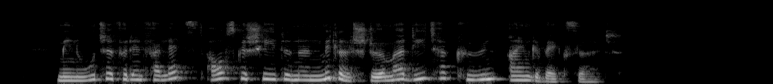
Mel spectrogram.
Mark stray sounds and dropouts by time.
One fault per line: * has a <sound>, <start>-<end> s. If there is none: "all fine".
all fine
